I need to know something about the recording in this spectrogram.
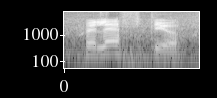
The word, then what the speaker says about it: Skellefteå: Skellefteå.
